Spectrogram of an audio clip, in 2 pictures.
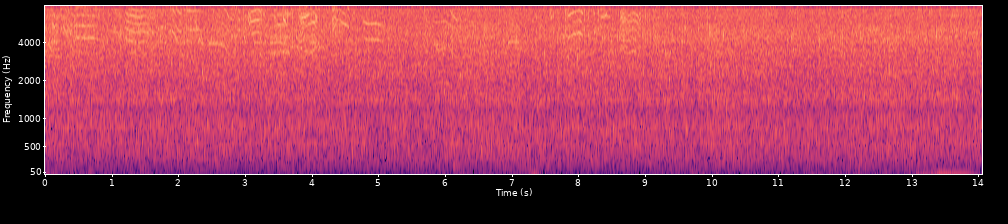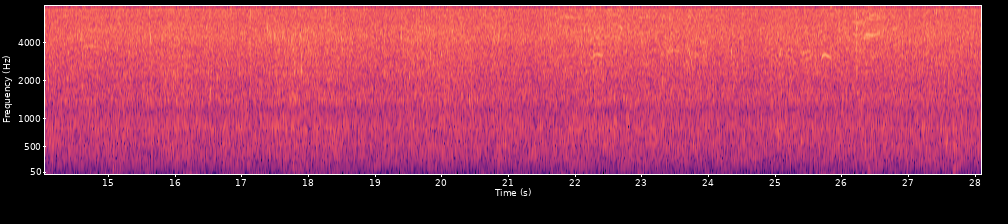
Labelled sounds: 0.4	1.6	Pacific white-sided dolphin, 4.0 to 7.8 kHz
2.1	2.8	Pacific white-sided dolphin, 3.5 to 7.4 kHz
3.3	4.1	Pacific white-sided dolphin, 3.2 to 5.9 kHz
4.4	5.1	Pacific white-sided dolphin, 4.1 to 6.2 kHz
5.8	6.1	Pacific white-sided dolphin, 3.5 to 4.0 kHz
7.8	8.9	Pacific white-sided dolphin, 4.3 to 7.3 kHz
14.6	14.9	Pacific white-sided dolphin, 3.7 to 3.8 kHz
26.3	26.6	Pacific white-sided dolphin, 4.2 to 4.8 kHz

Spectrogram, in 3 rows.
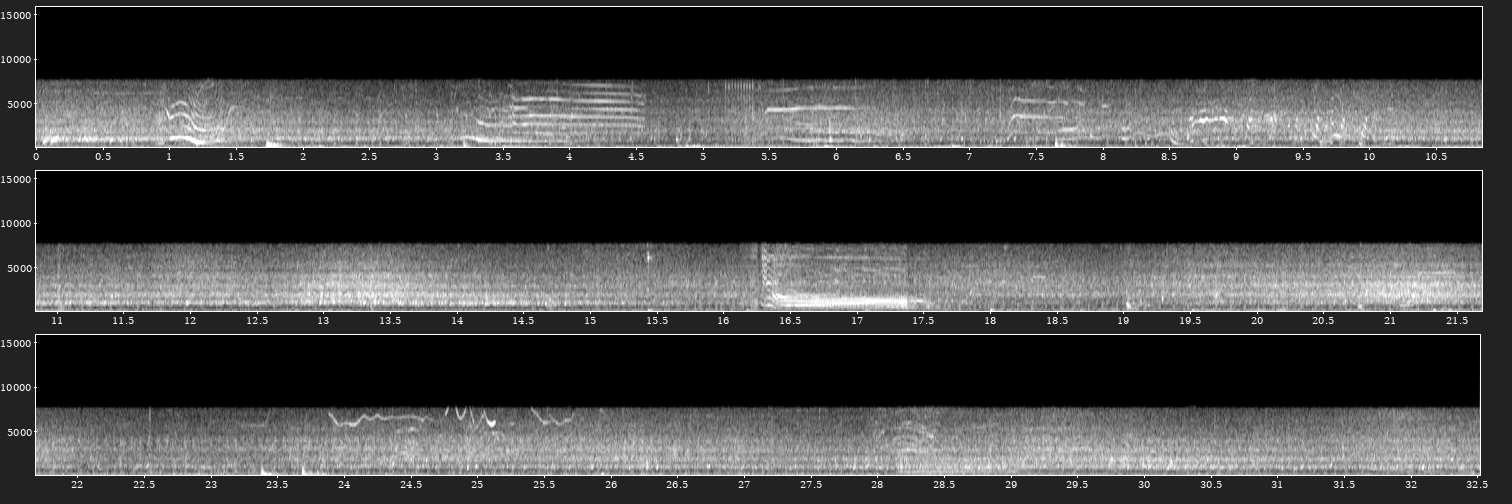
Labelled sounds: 0.9	1.4	killer whale, southern Alaska resident, 0.41 to 6.3 kHz
3.2	4.6	killer whale, southern Alaska resident, 0.55 to 8.0 kHz
5.4	6.3	killer whale, southern Alaska resident, 0.46 to 8.0 kHz
7.3	9.4	killer whale, southern Alaska resident, 0.73 to 7.8 kHz
16.2	17.6	killer whale, southern Alaska resident, 0.28 to 8.0 kHz
21.0	21.6	killer whale, southern Alaska resident, 0.37 to 4.8 kHz
31.6	32.5	killer whale, southern Alaska resident, 0.28 to 2.3 kHz

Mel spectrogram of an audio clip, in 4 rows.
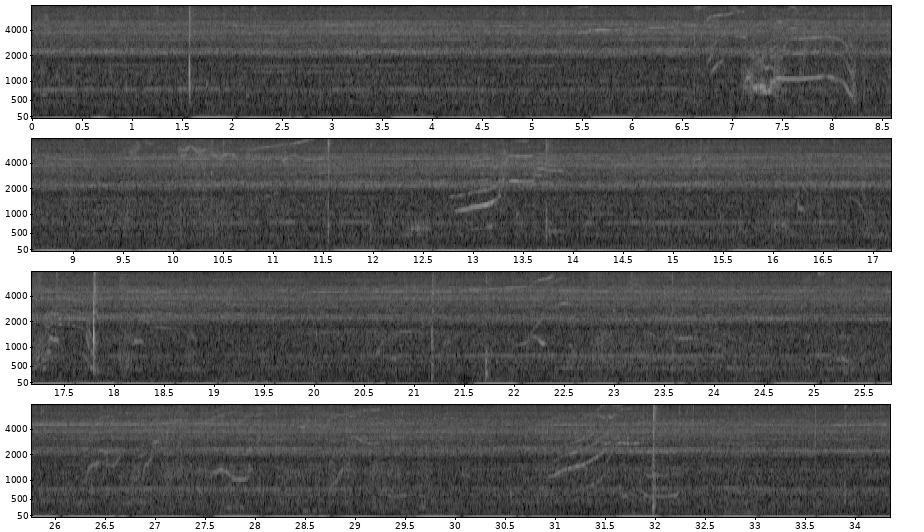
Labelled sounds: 5.4	8.2	killer whale, southern resident, whistle, 3.8 to 8.0 kHz
6.7	8.3	killer whale, southern resident, J pod, call S44, 0.36 to 5.3 kHz
9.5	11.7	killer whale, southern resident, whistle, 4.4 to 8.0 kHz
12.7	14.0	killer whale, southern resident, L pod, call S02iii, 0.92 to 7.6 kHz
15.9	18.9	killer whale, southern resident, L pod, call S40, 0.24 to 8.0 kHz
20.4	21.1	killer whale, southern resident, 0.65 to 1.7 kHz
21.3	22.6	killer whale, southern resident, L pod, call S19, 0.81 to 8.0 kHz
27.4	28.0	killer whale, southern resident, 0.88 to 8.0 kHz
28.6	29.6	killer whale, southern resident, L pod, call S02iii, 0.36 to 8.0 kHz
30.8	32.3	killer whale, southern resident, L pod, call S02iii, 0.46 to 8.0 kHz

